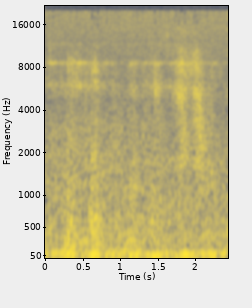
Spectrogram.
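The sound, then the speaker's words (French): Faint, steady ambience of a train station's main hall beside the tracks, which lie behind a glass wall: a soft, even rumbling wash of background noise with no distinct events standing out. “Vous devez être maintenant dans le hall principal de la gare. À votre droite, l'espace vente avec le panneau d'information des trains au départ. En face de vous, un ascenseur. Et derrière le mur de vitre, les voies.”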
